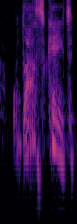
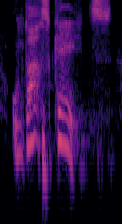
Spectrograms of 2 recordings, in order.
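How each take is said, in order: First: Soft whispered repeat. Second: Slow whispered point; a hushed slow whisper. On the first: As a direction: echo it in a breath. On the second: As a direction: whisper it slowly to land the point. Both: Shown as a demonstration.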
